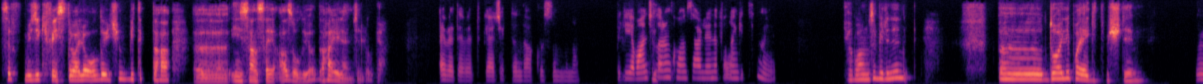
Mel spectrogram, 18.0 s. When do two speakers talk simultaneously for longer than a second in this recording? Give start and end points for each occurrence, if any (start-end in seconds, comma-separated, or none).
none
